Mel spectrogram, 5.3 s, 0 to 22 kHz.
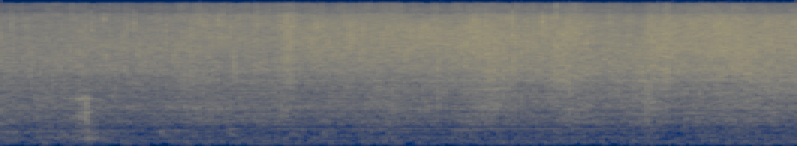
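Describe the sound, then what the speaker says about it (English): Karela (bitter gourd) pieces with chopped coriander fry over a high flame, heard as a loud, continuous hissing sizzle up close with faint stirring scrapes beneath it. "I'm going to keep stirring it for 5 minutes while it's on a high flame"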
